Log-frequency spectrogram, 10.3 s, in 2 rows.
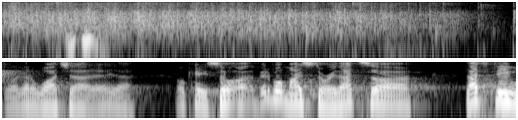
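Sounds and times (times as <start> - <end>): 
audience applause: 0.0 - 4.8
speech: 0.6 - 1.0, 5.2 - 10.2.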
